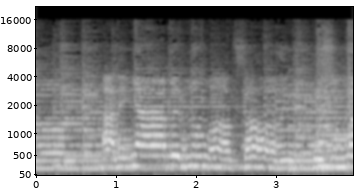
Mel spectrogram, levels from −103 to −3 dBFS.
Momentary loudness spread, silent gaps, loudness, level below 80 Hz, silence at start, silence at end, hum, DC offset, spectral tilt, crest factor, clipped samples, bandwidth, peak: 6 LU; none; -18 LUFS; -58 dBFS; 0 s; 0 s; none; under 0.1%; -5.5 dB/octave; 14 dB; under 0.1%; 16 kHz; -2 dBFS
